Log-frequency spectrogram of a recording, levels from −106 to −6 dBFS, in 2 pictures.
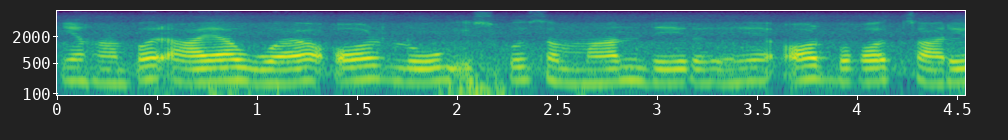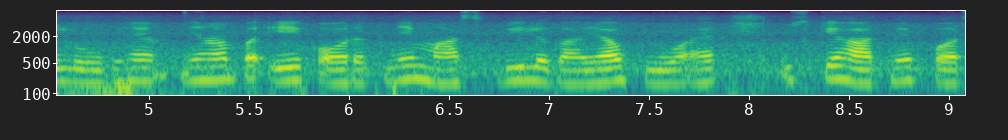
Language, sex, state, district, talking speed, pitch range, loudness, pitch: Hindi, female, Haryana, Rohtak, 205 wpm, 180-205 Hz, -18 LUFS, 195 Hz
